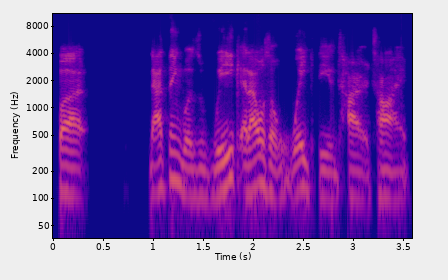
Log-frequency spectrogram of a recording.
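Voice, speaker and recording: A man's voice: on the low side, moderate pace, slightly rough, dry recording, muffled recording. Laughing man telling stories on a podcast. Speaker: guest co-host. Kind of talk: casual storytelling.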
